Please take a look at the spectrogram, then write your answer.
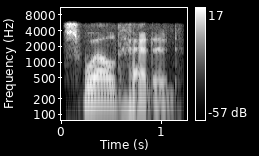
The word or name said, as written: swelled-headed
